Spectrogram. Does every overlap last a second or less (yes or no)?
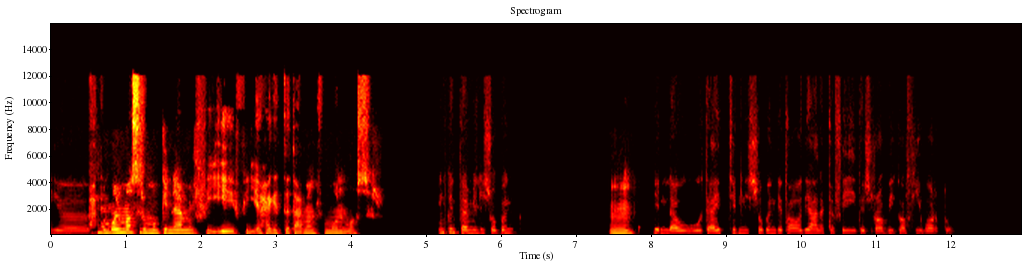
yes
